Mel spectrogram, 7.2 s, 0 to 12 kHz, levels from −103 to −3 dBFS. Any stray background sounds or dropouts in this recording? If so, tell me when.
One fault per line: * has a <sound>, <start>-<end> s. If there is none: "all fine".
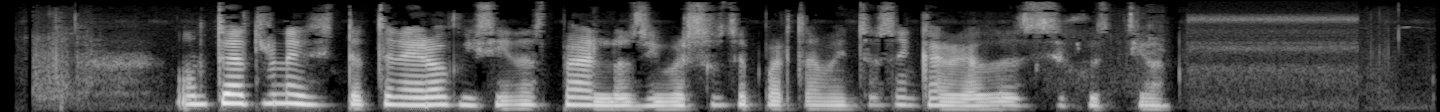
all fine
